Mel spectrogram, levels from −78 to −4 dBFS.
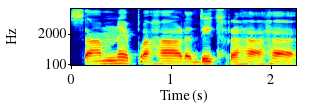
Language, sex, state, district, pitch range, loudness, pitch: Hindi, male, Jharkhand, Palamu, 130-140 Hz, -16 LUFS, 135 Hz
